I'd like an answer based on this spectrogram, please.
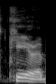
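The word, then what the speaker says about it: Qi'ra: She's simply referred to as Kira, but it's spelt with a Q. Yeah, well, I think it's got like a weird Star Warsy spelling that makes it look harder to pronounce than it really is.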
